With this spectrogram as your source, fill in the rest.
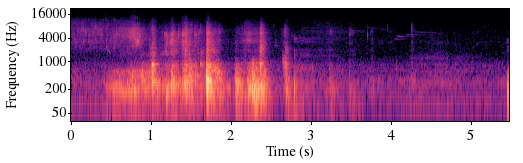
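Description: Air bubbling up through water-soaked seed compost in a sowing tray: a close, quiet run of soft gurgles and small pops for about two seconds, then a few scattered ticks and a brief final pop.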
